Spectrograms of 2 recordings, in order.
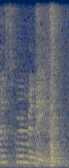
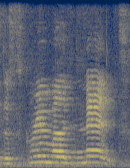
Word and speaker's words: discriminant: name this part and that name sounds like the word discriminate but it's not discriminate see it looks like I'm about to spell discriminate it's discriminant discriminant making up words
